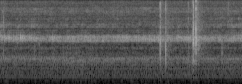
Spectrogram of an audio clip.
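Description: Vacuum packer's pump running steadily, drawing the air out of a seven mil Mylar food bag through a vacuum-packing needle to pull it down to a tight vacuum. Two short crinkles of the foil bag in the hands near the end.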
